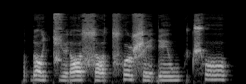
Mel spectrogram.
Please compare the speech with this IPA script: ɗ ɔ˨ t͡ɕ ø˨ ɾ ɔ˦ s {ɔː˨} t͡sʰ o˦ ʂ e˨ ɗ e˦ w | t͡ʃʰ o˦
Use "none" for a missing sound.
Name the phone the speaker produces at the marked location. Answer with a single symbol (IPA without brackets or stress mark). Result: ɔ˨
